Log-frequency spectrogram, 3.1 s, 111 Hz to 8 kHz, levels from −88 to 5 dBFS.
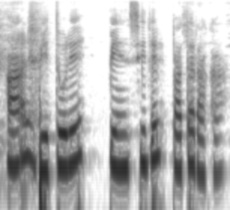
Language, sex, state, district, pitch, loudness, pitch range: Bengali, female, West Bengal, Cooch Behar, 270 Hz, -18 LUFS, 255-305 Hz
